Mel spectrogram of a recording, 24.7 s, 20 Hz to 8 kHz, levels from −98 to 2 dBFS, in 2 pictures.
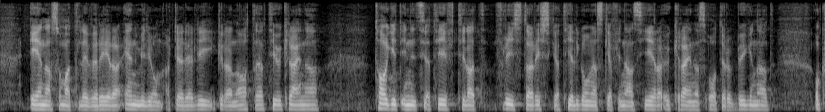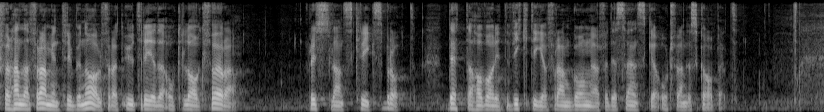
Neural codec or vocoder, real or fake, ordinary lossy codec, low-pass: codec, 16 kHz, 8 kbps, FreqCodec, larger model; fake; none; 7.2 kHz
